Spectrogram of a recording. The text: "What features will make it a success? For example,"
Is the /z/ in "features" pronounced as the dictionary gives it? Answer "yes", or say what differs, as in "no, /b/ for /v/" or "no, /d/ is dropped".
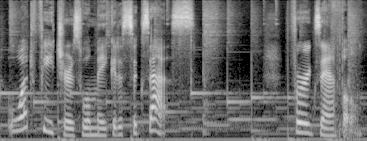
yes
